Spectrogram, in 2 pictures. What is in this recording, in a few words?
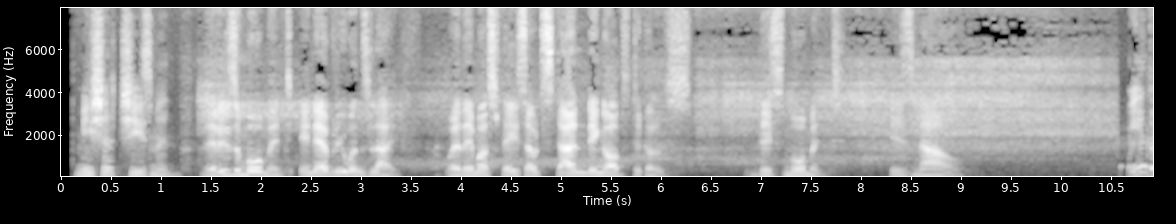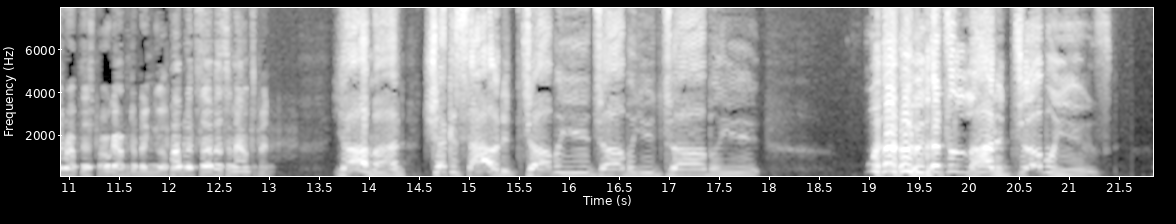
Character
